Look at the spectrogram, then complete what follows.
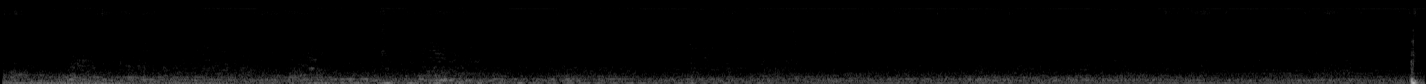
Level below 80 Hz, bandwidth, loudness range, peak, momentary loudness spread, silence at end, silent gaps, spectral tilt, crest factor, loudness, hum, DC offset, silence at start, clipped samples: -50 dBFS; 16 kHz; 3 LU; -18 dBFS; 5 LU; 0 s; none; -6.5 dB/octave; 28 dB; -51 LUFS; none; under 0.1%; 0 s; under 0.1%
